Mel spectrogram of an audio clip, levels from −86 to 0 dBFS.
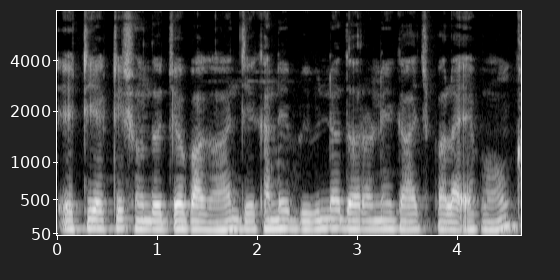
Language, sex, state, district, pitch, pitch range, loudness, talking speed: Bengali, male, Tripura, West Tripura, 110 Hz, 105-115 Hz, -16 LUFS, 115 wpm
